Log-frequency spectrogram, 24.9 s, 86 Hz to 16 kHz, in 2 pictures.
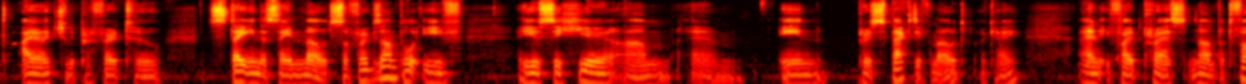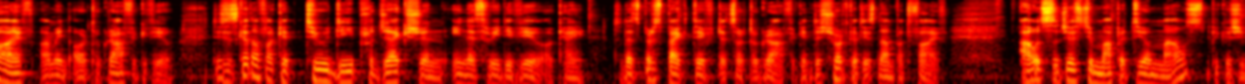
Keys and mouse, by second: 3.9 middle click, 4.6-5.0 shift+middle drag, 5.7-6.3 shift+middle drag, 11.0 KP_5, 18.3 KP_5, 19.2 KP_5, 23.5-24.9 typing.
